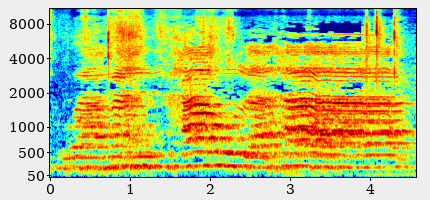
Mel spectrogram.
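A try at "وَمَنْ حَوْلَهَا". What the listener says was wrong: Panjang deui. Mudah ngelagam jadi kependekan ya. Kependekan ya kalimatnya ya. Wala saufa yarda wa man haulaha.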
